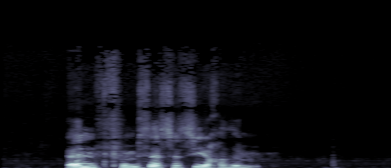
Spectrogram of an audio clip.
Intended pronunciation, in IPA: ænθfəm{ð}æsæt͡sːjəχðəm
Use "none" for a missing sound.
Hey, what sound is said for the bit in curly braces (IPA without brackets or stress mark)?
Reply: θ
